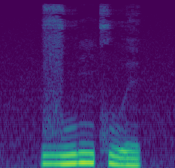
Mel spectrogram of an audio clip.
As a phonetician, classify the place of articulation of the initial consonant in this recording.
labial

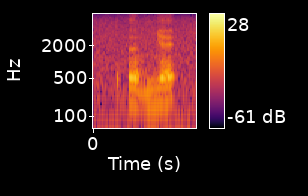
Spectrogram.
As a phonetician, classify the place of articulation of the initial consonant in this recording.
glottal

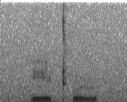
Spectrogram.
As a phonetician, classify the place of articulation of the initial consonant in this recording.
retroflex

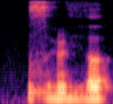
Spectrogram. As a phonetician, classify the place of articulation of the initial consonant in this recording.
alveolar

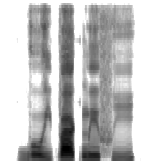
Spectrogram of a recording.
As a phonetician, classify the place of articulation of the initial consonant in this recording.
labial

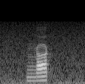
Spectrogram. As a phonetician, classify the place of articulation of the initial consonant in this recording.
velar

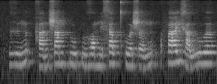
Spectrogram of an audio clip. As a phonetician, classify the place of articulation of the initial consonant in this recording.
velar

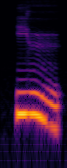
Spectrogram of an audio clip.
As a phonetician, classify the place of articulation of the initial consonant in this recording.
palatal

